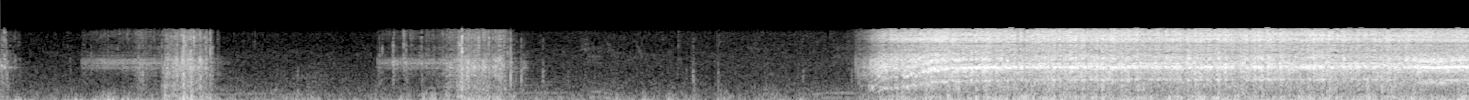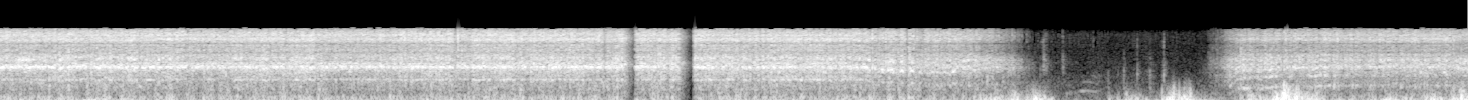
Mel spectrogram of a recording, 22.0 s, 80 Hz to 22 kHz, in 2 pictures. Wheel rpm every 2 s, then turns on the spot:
10, 0, 0, 160, 230, 230, 230, 240, 210, 30, 120.
0-2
